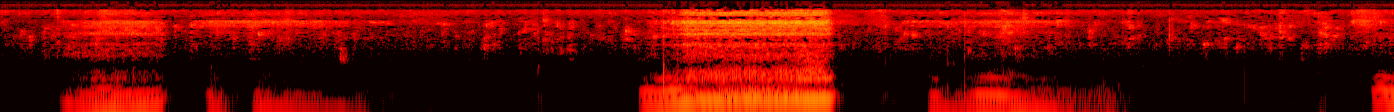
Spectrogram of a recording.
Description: I seated in the sofa with my baby 🍐 when I heard something and I said wait a minute, she is snoring...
